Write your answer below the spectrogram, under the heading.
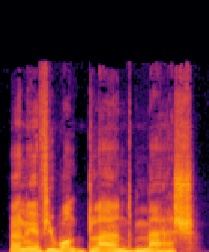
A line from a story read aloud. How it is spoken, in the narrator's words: Rami scoffed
